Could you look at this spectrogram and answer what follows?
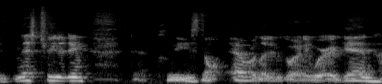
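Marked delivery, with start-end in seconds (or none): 1.3-3.8 mock breathy whispered crying voice. Father retells his daughter's plea, imitating her crying. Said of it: "she was like literally crying like that".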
